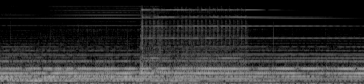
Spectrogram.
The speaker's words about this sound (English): I was again awoken by the clanging of the phone in the dead of night.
